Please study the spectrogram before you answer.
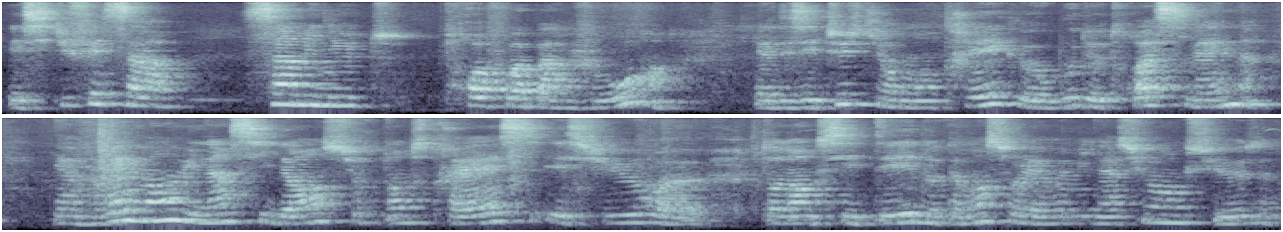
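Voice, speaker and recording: A woman's voice: fairly high pitch, normal speed, dark tone. A woman instructor giving guided breathing instruction in a conversational, step-by-step way. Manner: explanatory, with guiding step-by-step phrases. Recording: very echoey room, distant mic, faint noise.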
